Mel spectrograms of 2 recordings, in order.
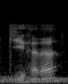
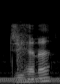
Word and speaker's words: Gehenna: I've heard it was called I stolen are pronounces Gehenna Gehenna and this it was so creepy I loved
